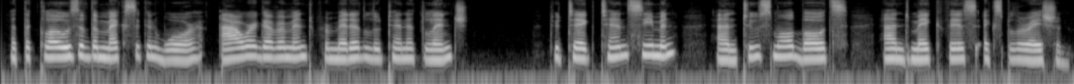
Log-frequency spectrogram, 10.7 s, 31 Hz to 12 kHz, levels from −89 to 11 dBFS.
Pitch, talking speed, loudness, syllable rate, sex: 200 Hz, 135 wpm, -17 LUFS, 4.2 syllables/s, female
